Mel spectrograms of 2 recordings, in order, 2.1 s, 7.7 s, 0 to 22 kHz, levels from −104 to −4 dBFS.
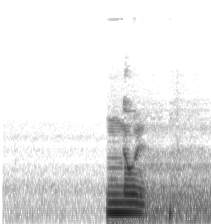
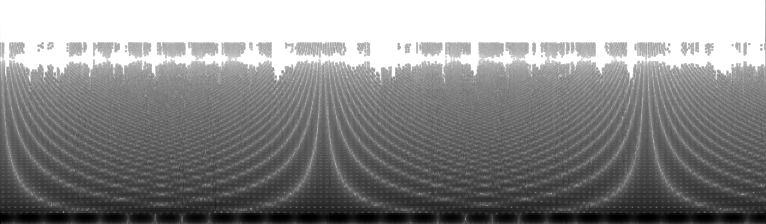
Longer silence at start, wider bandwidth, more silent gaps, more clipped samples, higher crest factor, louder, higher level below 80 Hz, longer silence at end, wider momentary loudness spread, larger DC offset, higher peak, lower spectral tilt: first, 1.05 s vs 0 s; second, 4.2 kHz vs 6 kHz; neither; neither; first, 18 dB vs 8 dB; second, -23 LUFS vs -10 LUFS; second, -60 dBFS vs -18 dBFS; first, 0.4 s vs 0 s; first, 22 LU vs 4 LU; second, under 0.1% vs 0.7%; second, -8 dBFS vs 0 dBFS; first, -12 dB/octave vs -8.5 dB/octave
